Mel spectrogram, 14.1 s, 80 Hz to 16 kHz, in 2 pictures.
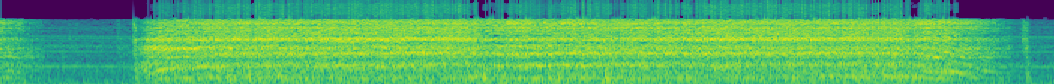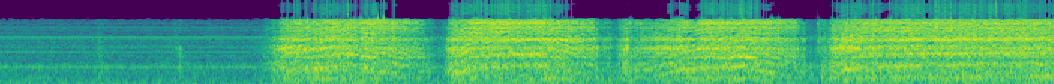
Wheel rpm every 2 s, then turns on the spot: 80, 220, 220, 60, 50, 110, 150.
none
